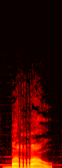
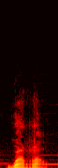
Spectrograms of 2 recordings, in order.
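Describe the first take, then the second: First: The name begins with a b sound. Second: The name begins with a v sound. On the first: This is the usual outside name for the people. "называются еще раз барау" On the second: This is the name in Spanish or their own language. "На самом деле на испанском или на их языке будет варау"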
